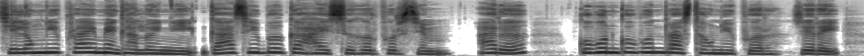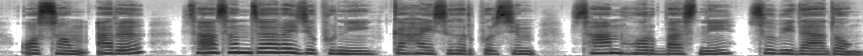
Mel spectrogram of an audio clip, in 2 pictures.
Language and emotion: Bodo, neutral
